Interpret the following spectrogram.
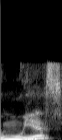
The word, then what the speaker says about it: Muya: Um, my name for the pronunciation, it's it's Fiona Wanjiku Muyas. So, it's Muya is is my surname.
